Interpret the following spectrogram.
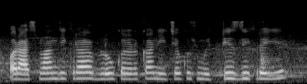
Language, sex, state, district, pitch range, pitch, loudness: Hindi, female, Uttar Pradesh, Jyotiba Phule Nagar, 255-275 Hz, 265 Hz, -19 LUFS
